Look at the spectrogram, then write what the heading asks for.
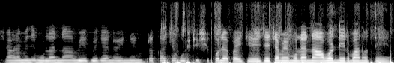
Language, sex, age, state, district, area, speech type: Marathi, female, 45-60, Maharashtra, Amravati, urban, spontaneous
